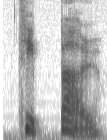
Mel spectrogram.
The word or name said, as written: tippar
